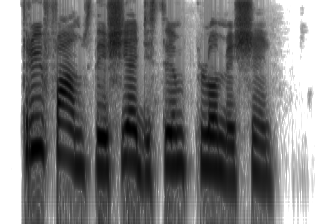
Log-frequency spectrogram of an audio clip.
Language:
Nigerian Pidgin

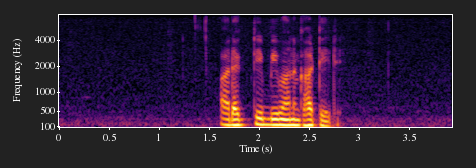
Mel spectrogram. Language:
Bangla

